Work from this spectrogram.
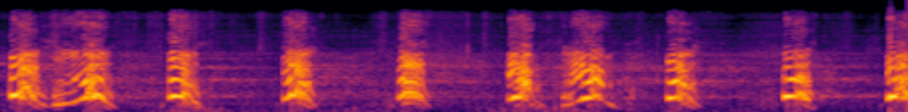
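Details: Rus De'Viaro Venezia, a Bracco Italiano, barks steadily and eagerly, with roughly nine bright, clipped barks in under five seconds, some ending in a slight yelp.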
